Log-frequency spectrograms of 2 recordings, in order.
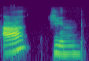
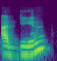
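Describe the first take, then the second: First: The middle consonant is a J sound. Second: The middle consonant is a plain D sound. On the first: "jadinya ajin" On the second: "D di pronounce-nya J"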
